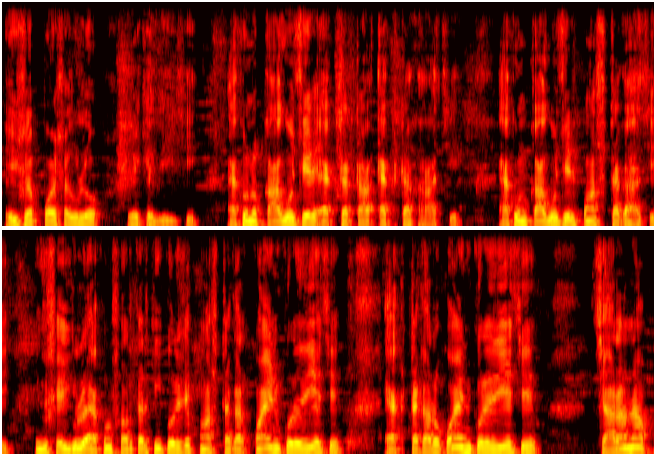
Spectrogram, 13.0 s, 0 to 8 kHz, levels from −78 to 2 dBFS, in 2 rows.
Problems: none marked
